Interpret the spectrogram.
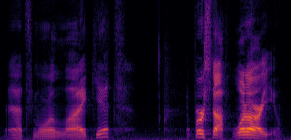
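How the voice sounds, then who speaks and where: A man's voice: medium pitch, expressive, slow pace, pushed and bright, no echo. A man voicing a cocky, menacing male griffin warrior, taunting and sarcastic, in a dramatic fantasy story reading. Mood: mocking, casual.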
